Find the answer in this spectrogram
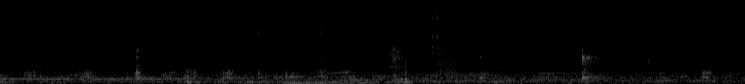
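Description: Faint chewing of a crunchy slate stick, with scattered soft clicks and a sharper crunch about six seconds in as the stick meets her teeth.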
